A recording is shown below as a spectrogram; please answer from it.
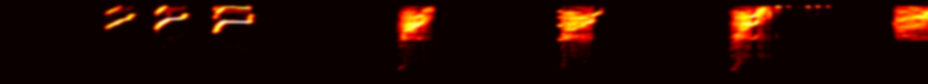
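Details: Squirrel monkey with three quick high rising chirps, then four harsh hissing squeals spaced roughly a second apart.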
